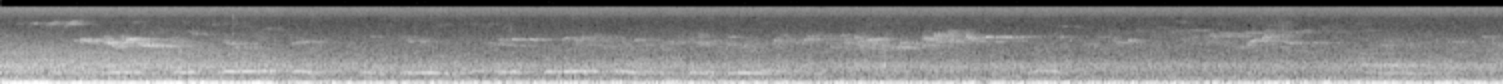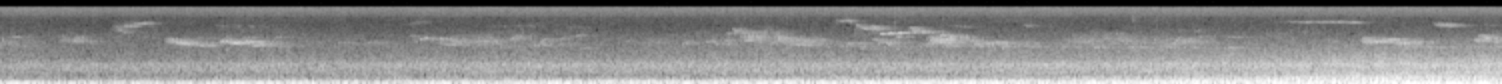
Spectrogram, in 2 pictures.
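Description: Woodland birds calling on and off with short, high chirps and trills, with a lower wavering call in the first several seconds. A steady low rumble runs underneath and grows louder near the end.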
